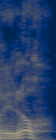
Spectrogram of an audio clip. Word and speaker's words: reloj: Reloj, no es reloj, es reloj.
